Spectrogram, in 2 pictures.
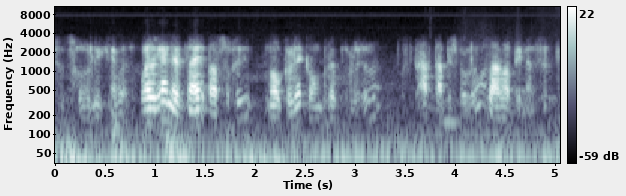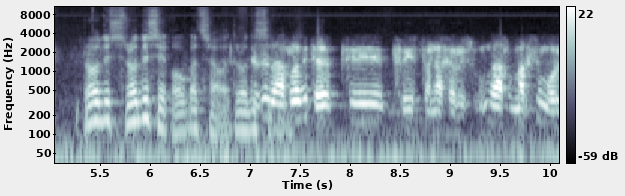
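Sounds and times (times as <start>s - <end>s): person talking over phone line: 0.0s - 10.0s.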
